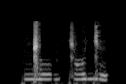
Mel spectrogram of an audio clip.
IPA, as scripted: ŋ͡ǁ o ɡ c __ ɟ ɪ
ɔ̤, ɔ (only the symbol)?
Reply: ɔ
